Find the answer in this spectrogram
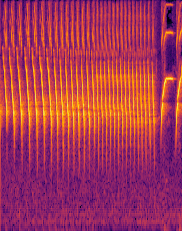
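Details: Canary master song played to teach young canaries: a long, fast, evenly repeated trill of sharp descending chirps for three seconds, ending with two short high whistled notes.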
